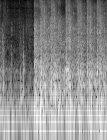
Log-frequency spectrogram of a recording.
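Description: Rapid gunfire from Beretta pistols during a Counter-Strike esports match, a loud burst of overlapping shots starting abruptly and continuing densely to the end, with no talk over it.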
